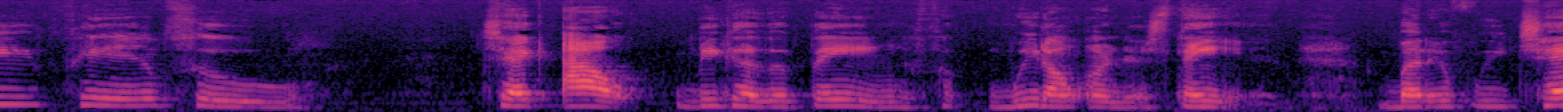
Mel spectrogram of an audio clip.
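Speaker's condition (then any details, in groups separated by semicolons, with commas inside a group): Cerebral palsy, spastic; now talking and breathing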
